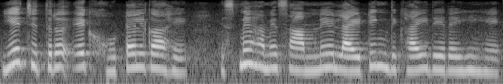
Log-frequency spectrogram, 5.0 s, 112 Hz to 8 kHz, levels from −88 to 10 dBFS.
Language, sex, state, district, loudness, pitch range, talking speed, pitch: Hindi, female, Punjab, Kapurthala, -16 LUFS, 225-270 Hz, 165 wpm, 245 Hz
